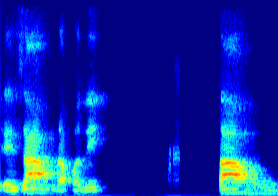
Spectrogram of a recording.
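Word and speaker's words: 刀: Bộ đao nó về cái dao, đọc là gì? Tao.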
